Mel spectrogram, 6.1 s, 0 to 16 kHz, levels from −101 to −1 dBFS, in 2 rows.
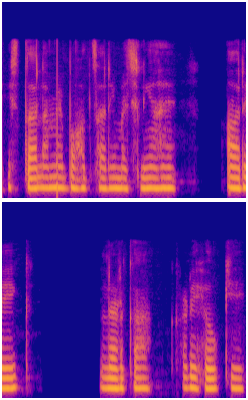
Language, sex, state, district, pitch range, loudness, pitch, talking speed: Hindi, female, Bihar, Supaul, 190-195 Hz, -26 LUFS, 190 Hz, 130 wpm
